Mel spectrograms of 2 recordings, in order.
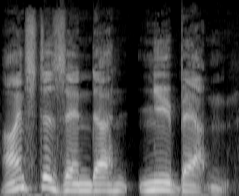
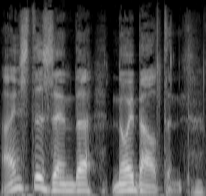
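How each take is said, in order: First: It is said in an Australian accent. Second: It is said in an exaggerated German accent. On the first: The speaker calls it wrong. "I'll do it in an Australian accent" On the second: The speaker calls it right. "in my best Sergeant Schultz voice"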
